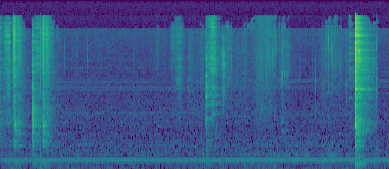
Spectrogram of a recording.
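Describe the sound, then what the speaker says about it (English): Fresh parsley being chopped coarsely with a knife on a board for a shrimp gumbo, a few quick clustered knife strikes near the start, another around the middle and a sharper one near the end, with a low steady hum underneath. "I like to chop it a little coarse"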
